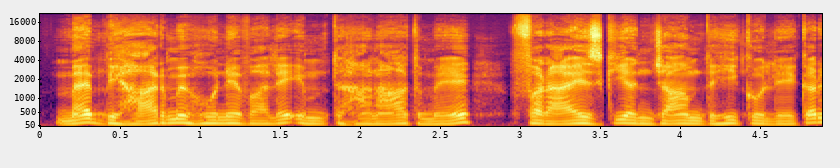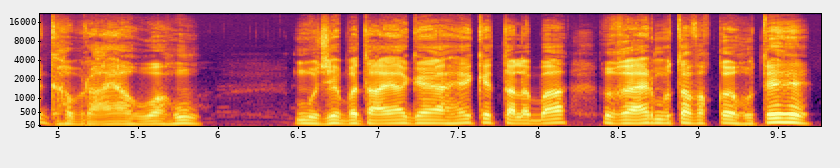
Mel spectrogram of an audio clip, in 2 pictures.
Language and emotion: Urdu, fearful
